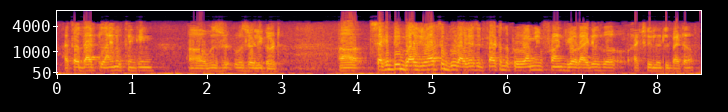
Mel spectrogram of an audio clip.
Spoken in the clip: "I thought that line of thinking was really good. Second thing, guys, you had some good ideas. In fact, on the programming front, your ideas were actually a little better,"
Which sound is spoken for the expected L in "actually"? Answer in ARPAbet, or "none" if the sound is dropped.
L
